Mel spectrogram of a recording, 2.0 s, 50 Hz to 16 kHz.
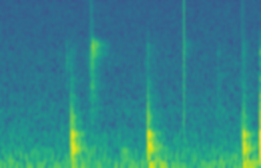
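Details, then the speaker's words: Turbo solenoid valve on a 12 V 7 A battery, hot after 20 minutes connected: crisp single clicks each time current is connected or cut, four in about two seconds; the valve switches normally. "you know you have to hear a noise when connecting and disconnecting the electric current"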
